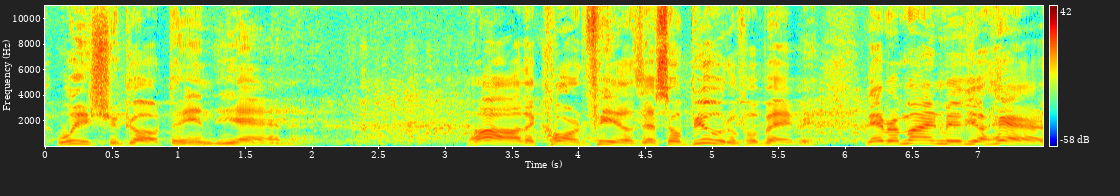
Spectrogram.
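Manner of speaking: hammed-up Italian lover wooing his baby; Italian husband. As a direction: play a smitten Italian guy selling his dream. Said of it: "a guy from Italy".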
